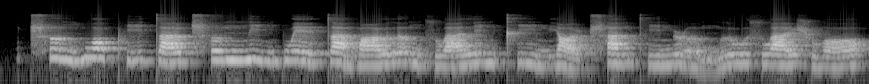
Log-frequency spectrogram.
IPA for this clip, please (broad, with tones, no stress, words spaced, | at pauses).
ʈ͡ʂʰɤ˥˧ŋ mwɔ˥˩pʰi˧˥t̪ä˧˥ ʈ͡ʂʰɤ˥ŋn̪i˥˧ŋpwe˥˧ɪ̯ t̪ä˥˩mɑ˧˥ʊ̯ lɤ˥˩ŋswä˧˥li˥˧ŋ t̪ʰi˥˩ mjɑ̰˨˩ʊ̯ʈ͡ʂʰa˥nt̪ʰi˧˥n ɻɤ̰˨˩ŋ lu˥swa˥ɪ̯ʂwɔ˧˥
